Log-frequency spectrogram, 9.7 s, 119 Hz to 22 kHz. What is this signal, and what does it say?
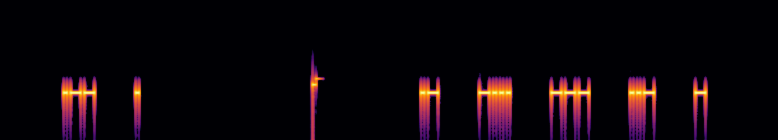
Morse code, heard as a keyed tone, about 28 wpm, spaced as for 13 wpm, 700 Hz. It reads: WE ABOUT
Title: 4x Character Spacing - Top 100 Words - 28wpm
